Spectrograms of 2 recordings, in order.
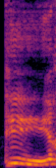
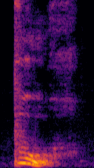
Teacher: OU like in pour, which is not pur, which is pure, which is U with a tight throat, but it's OU with an open throat, pour. Okay, OI is pronounced wa, like in moi, me.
